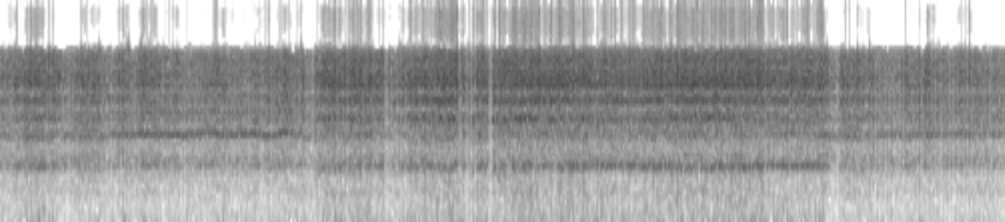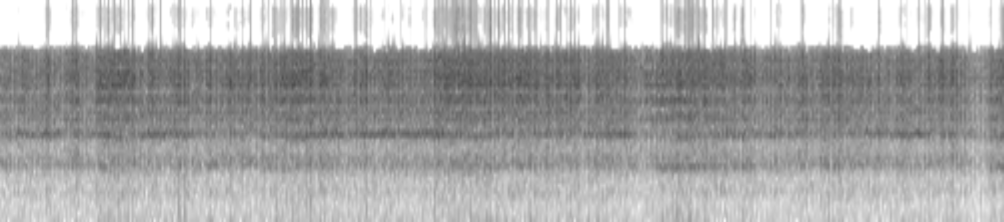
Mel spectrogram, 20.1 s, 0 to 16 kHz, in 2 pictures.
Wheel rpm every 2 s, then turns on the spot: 230, 230, 210, 220, 230, 230, 230, 230, 230, 230.
none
